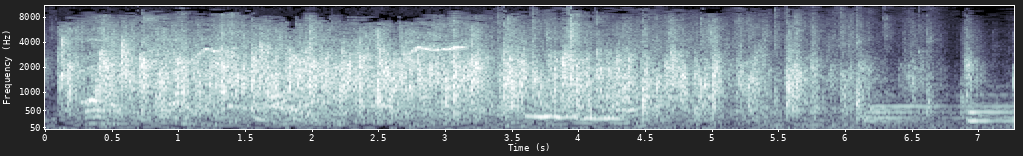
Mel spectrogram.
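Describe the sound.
An audience applauds steadily as musicians are introduced on stage, a dense wash of clapping hands that holds loud throughout and begins to thin slightly at the end, with a few faint voices underneath.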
